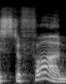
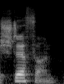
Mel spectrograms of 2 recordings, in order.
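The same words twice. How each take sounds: First: The stress is on the second syllable. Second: The stress is on the first syllable. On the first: This is the way the name's owner says it. "also you say Stefan" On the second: This is how it would be said in German. "in German you would say you would probably emphasize the first syllable. You'd say Stefan"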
